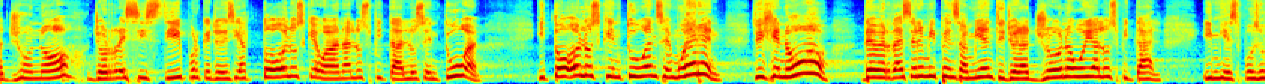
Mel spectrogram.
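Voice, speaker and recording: A woman in her thirties with a high voice gives a personal testimony to a church audience. She tells it in an expressive, storytelling way and acts out the words of the people in it. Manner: lively, expressive storytelling with acted-out quotes. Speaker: speaker at a church gathering.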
